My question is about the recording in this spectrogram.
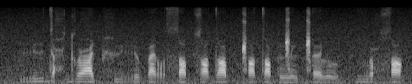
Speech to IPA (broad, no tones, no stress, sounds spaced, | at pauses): r ɨ d ɨ ħ d u ʕ i p x ʉ r ɵ p a r sˤ i p z o dˤ e p ǁ ɵ tˤ ɵ p ŋ͡ǁ ẽ ǁ ɐ l o | ɦ u ħ sˤ ɐ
